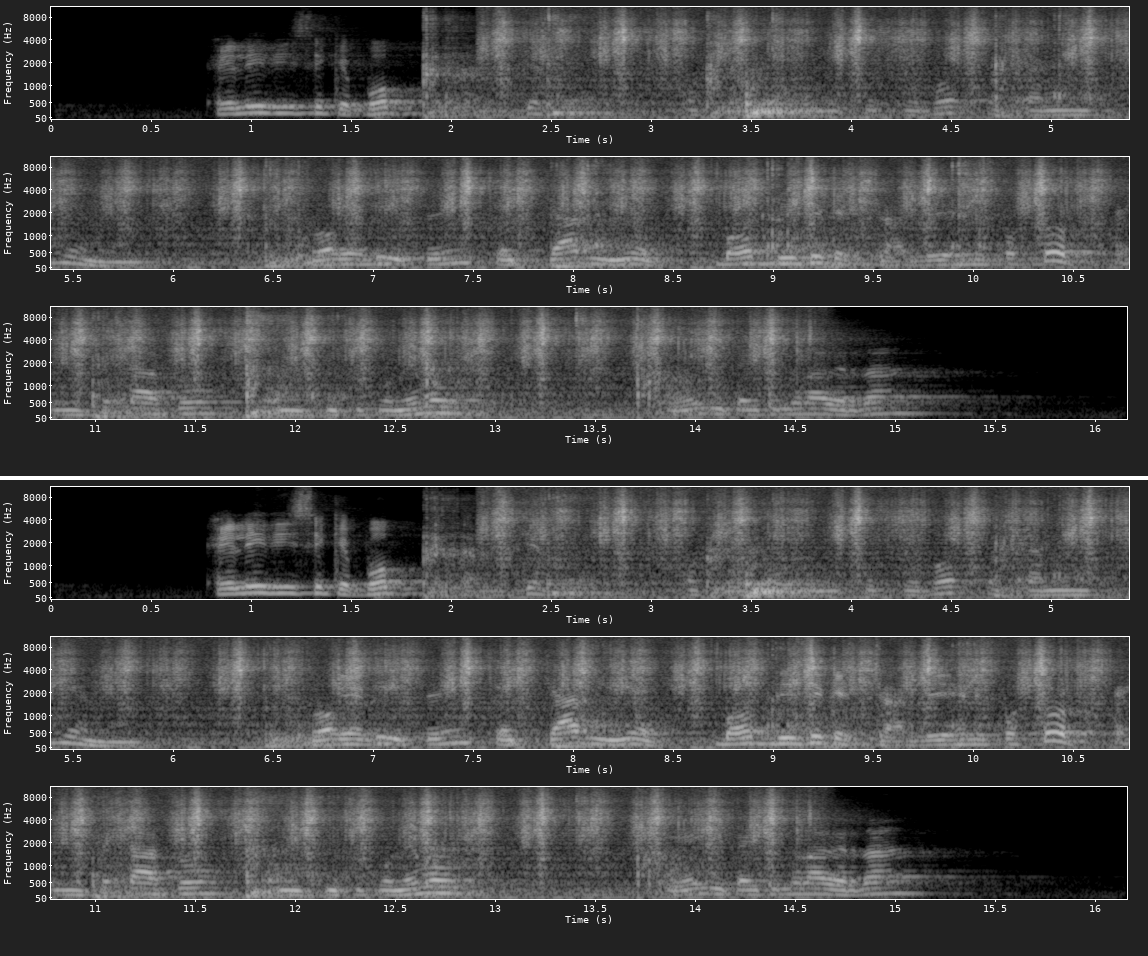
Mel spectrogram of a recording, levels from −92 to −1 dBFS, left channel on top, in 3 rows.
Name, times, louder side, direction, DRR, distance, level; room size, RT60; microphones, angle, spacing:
voice 1, 0.8-2.6 6.7-7.0 8.7-10.6, right 3 dB, 70° right, 8 dB, 1.0 m, -37 dB
sound 1, 1.9-2.7 3.3-4.0 4.7-5.6 6.4-6.8 7.7-8.3 8.9-9.4 9.9-10.1 11.0-11.4 11.7-12.3 12.6-14.5, left 2 dB, 65° left, 6.7 m, -41 dB
Rattle (instrument), 2.1-14.7, equal, ahead, 0.8 m, -34 dB
voice 2, 3.2-5.9 6.7-8.5 10.7-12.9 13.8-15.1, right 2 dB, 40° right, 7 dB, 0.6 m, -39 dB
22.5 x 19.5 x 7.8 m, 1.5 s
head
